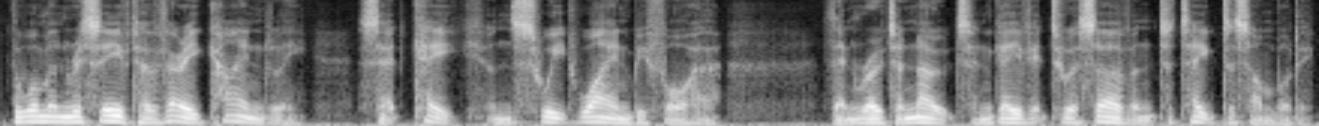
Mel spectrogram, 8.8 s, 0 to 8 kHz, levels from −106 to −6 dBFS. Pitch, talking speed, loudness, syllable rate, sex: 95 Hz, 185 wpm, -17 LUFS, 5.2 syllables/s, male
